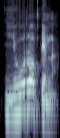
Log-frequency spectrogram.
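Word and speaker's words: European: നമ്മൾ നോക്കുമ്പോൾ ആദ്യത്തത് ഇ ആണെങ്കിലും ഞാൻ നേരത്തെ പറഞ്ഞു സ്പെല്ലിം നോക്കിയല്ല പറയേണ്ടത് ഉച്ചാരണം ഉച്ചാരണം വരുന്ന സമയം ഇവിടെ യൂറോപ്യൻ എ യൂറോപ്യൻ യു എന്നാണ് പറഞ്ഞത് യു അപ് യ എന്ന് പറ കോൺസനന്റ് ആണ് അങ്ങനെ സമയത്ത് നമ്മൾ എ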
